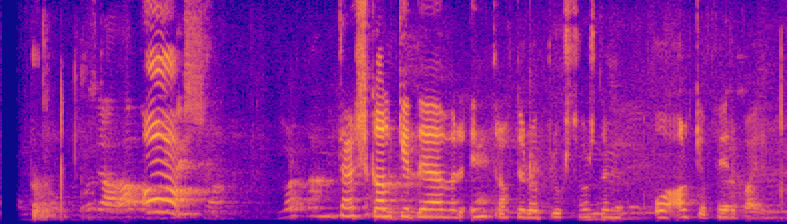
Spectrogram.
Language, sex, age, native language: Icelandic, male, 14, Icelandic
